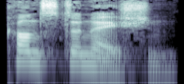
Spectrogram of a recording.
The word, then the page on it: consternation: anglais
